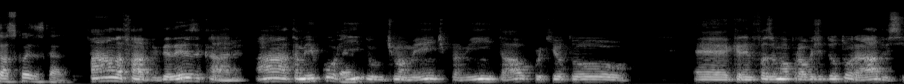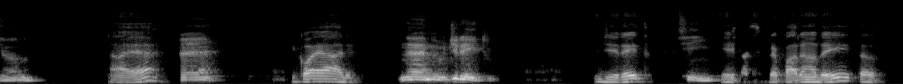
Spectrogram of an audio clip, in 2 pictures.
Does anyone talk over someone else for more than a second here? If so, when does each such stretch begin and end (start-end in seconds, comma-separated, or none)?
none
